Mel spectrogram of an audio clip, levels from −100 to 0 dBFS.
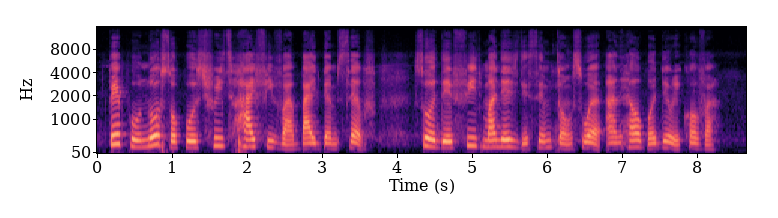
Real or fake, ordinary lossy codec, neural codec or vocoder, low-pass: fake; MP3, 96 kbps; vocoder, 44.1 kHz, 128 mel bands every 512 samples, BigVGAN v2; 14.4 kHz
